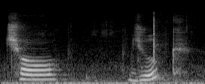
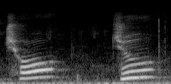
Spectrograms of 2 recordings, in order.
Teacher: k became a yumuşak ğ because of the suffix that starts with a vowel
